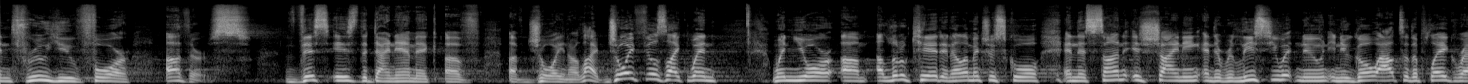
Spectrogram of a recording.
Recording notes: Recorded Live at Capital Church Meridian, Idaho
